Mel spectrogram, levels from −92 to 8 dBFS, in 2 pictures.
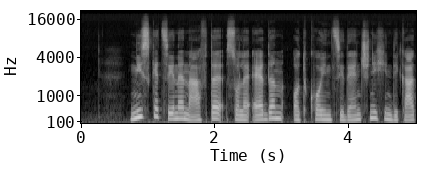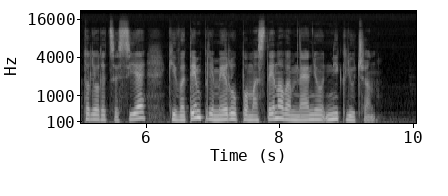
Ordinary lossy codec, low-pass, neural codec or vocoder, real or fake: none; 19.8 kHz; none; real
